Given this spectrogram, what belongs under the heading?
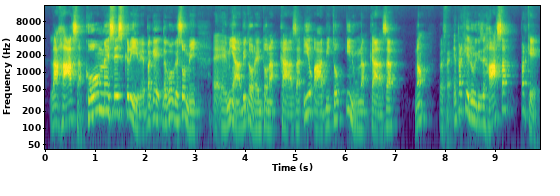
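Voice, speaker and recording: A man with a Venetian accent teaches diction in a loose, lively way. His pitch swings a lot, and his bright, forceful tone comes with a roomy echo. He keeps exclaiming and dropping dialect words into his lesson. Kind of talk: informal spoken lesson.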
